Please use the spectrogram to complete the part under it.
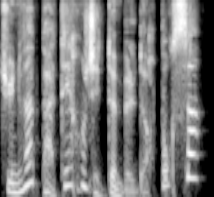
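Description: A man voicing a skeptical, teasing teenage girl with sharp retorts. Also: high voice, wildly swooping pitch, moderate pace, no room sound, studio quality, voice pushed up, full character voice. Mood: mocking. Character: mocking skeptical teenage girl, Harry's sister.

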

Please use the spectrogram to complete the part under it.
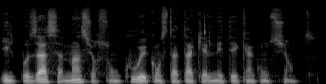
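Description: A man narrating a fan fiction story in a steady, dramatic way. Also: deep voice, fairly quick.

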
